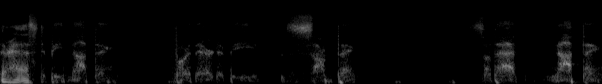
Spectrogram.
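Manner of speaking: very quiet whisper for dramatic effect. Speaker musing aloud whispers for dramatic effect, whispering. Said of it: "I don't know why I'm whispering".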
